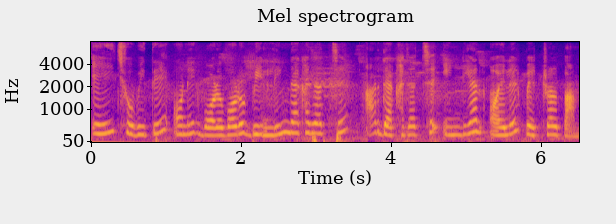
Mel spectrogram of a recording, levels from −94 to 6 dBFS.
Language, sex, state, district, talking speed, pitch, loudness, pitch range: Bengali, female, West Bengal, North 24 Parganas, 155 wpm, 260 Hz, -17 LUFS, 245-295 Hz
